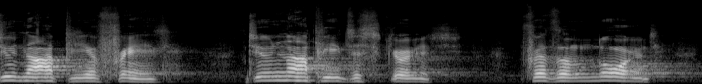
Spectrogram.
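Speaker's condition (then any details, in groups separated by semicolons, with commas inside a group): ALS; onset with tiredness and clumsiness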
